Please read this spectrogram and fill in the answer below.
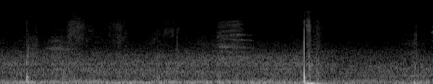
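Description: Faint rustling as a plastic helmet is handled, with one sharp click about three seconds in.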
